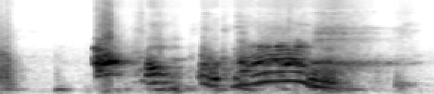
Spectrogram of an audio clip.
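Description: A pet dog barks and yelps close by indoors, a few sharp short barks followed by a longer whining, howling yelp that trails off.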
